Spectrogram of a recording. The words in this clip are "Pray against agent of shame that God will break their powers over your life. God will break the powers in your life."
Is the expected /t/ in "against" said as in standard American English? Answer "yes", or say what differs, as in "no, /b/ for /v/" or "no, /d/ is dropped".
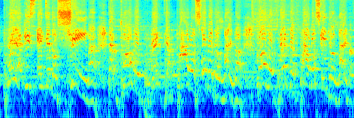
no, /t/ is dropped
